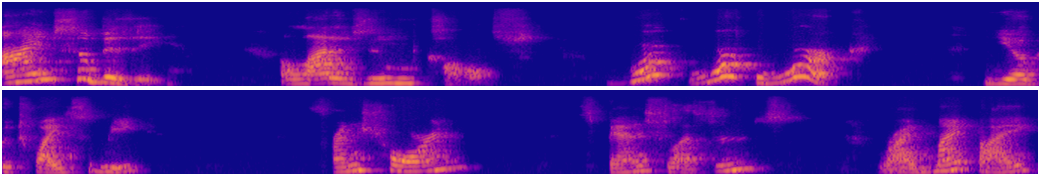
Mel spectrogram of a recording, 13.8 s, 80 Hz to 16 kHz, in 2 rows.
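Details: Adult woman, former congresswoman, with aphasia acquired from a gunshot wound to the head in January 2011, about 12 years into recovery; aphasia.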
